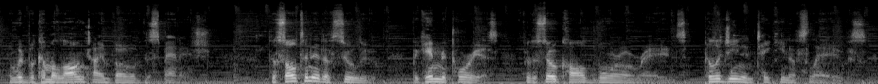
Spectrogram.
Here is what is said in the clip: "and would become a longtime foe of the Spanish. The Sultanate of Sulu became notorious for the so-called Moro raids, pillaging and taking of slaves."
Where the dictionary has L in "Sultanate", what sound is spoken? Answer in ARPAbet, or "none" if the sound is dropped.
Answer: L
